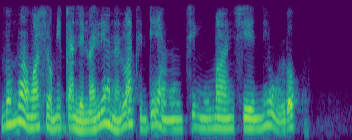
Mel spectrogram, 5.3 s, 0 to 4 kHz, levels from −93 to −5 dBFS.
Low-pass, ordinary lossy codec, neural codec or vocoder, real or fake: 3.6 kHz; none; codec, 44.1 kHz, 1.7 kbps, Pupu-Codec; fake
